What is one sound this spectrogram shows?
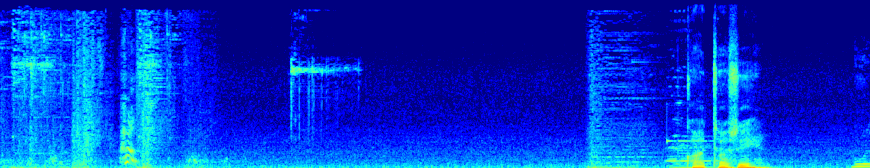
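Video game battle effects whoosh and clash.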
